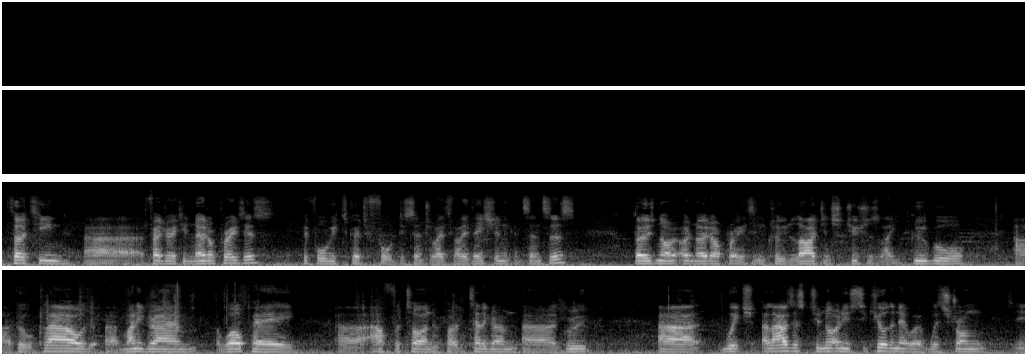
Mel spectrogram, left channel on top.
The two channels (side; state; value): left; silent; 61 dB below the other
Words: 13 federated node operators before we go to full decentralized validation and consensus. Those node operators include large institutions like Google, Google Cloud, MoneyGram, WellPay, Alphaton, who are part of the Telegram group, which allows us to not only secure the network with strong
